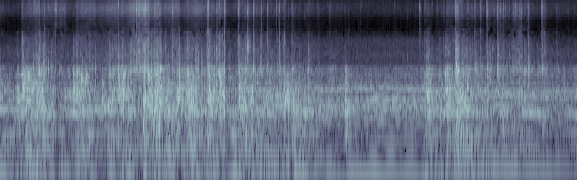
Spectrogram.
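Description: Hydraulic cart tipper on a small side-loader garbage truck dumping a plastic trash cart into the hopper, with the cart and lift rattling and knocking as the trash drops out. The truck's engine and hydraulics run steadily under it while the empty cart is lowered, with another short clatter near the end.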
